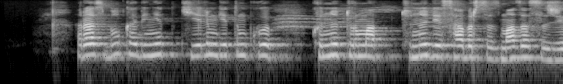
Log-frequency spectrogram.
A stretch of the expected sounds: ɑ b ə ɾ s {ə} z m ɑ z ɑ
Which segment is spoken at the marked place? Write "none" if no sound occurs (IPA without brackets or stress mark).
ə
